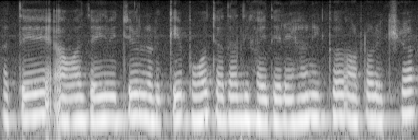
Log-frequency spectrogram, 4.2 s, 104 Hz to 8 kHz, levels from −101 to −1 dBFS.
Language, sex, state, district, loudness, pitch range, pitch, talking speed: Punjabi, female, Punjab, Fazilka, -12 LUFS, 195-210 Hz, 200 Hz, 200 wpm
